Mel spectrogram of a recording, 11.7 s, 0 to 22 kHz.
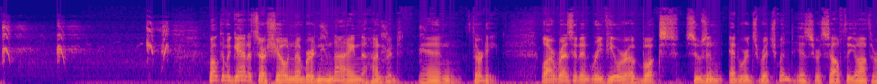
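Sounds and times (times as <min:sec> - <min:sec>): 
red-breasted goose honking calls: 0:00.0 - 0:09.2
speech: 0:02.8 - 0:11.6.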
